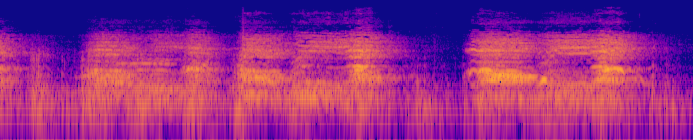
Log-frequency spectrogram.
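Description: A group of marching cadets singing in unison, phrase by phrase, each phrase one to two seconds long with short breaks between them.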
